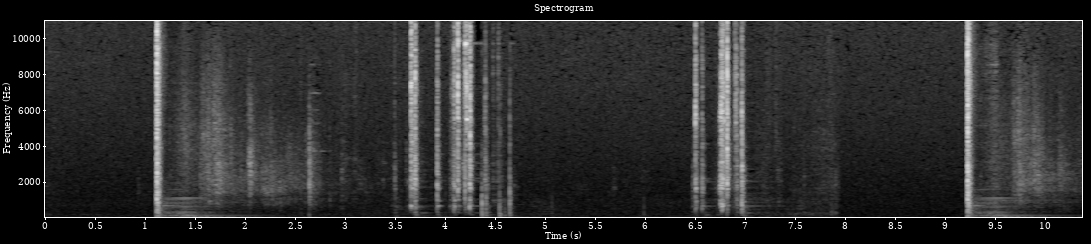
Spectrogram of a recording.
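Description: Two shots from an unsuppressed bolt-action precision rifle fired inside a pickup truck's cab, about eight seconds apart. Each is a sharp crack with a ringing, echoing tail. Between the shots come two runs of sharp metallic clicks as the bolt is cycled.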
